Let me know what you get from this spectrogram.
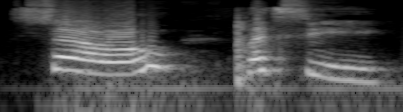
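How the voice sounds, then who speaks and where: A woman in her fifties, a children's librarian leading a storytime at home, reading and singing with animated, clear delivery over a webcam. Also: sits high, soft background music, poor audio. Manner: animated, sing-song, slow and clear. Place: home room with bookshelves. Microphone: webcam on a video call.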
